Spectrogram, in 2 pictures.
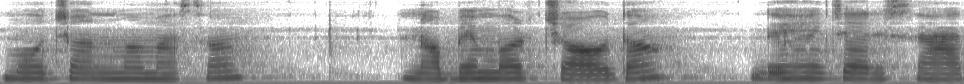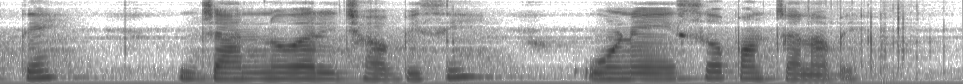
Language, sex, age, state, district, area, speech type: Odia, female, 45-60, Odisha, Nayagarh, rural, spontaneous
